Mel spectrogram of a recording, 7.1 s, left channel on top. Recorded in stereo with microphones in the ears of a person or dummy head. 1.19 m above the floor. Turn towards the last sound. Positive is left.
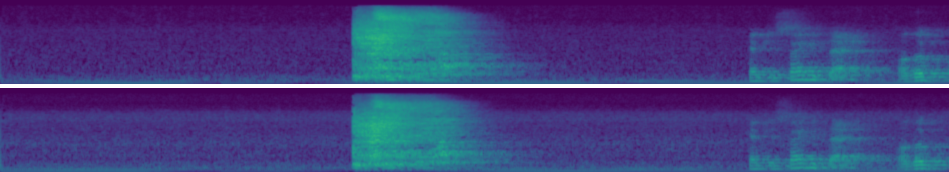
turn(degrees=-5)  # may be behind; listen again after turning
